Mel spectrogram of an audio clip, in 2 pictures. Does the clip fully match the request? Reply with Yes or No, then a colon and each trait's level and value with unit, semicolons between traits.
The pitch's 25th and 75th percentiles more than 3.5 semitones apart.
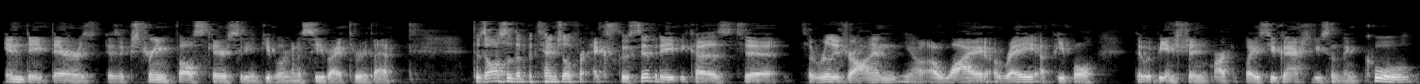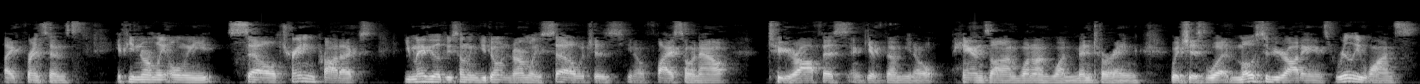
No: narrow, 2.5 semitones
